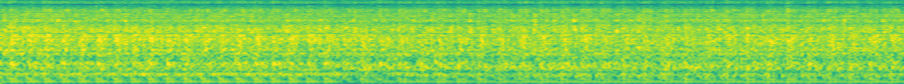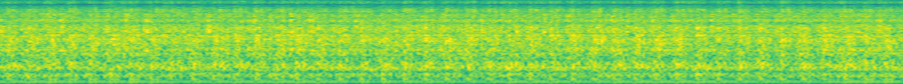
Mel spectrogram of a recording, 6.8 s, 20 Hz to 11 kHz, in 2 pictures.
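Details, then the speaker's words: 1984 Honda TRX70 quad single-cylinder, revived after years stored, on chainsaw gas: idle thumping about 2.5 beats a second, a touch uneven, sounding rich; owner smells richness and adjusts air mixture. "I'm trying to adjust the air mixture just a little bit. It smells a little rich to me. Of course, it's running on chainsaw gas."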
